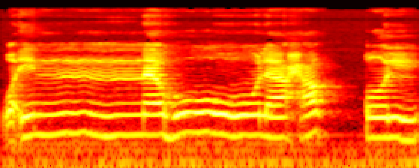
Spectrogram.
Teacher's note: قاف کو لام کے ساتھ ملا کر پڑھیں گے اور قاف کو موٹا بھی پڑھیں گے۔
